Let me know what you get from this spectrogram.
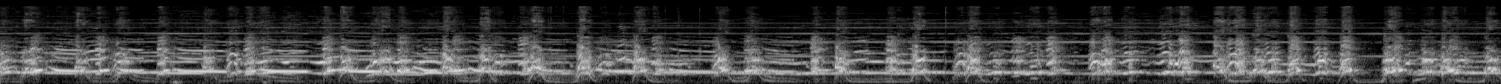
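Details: Dogs woken early in the morning by a siren alarm, including little female SoRA, howl in chorus; long steady tones with warbling breaks and short yips layered over one another without pause.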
